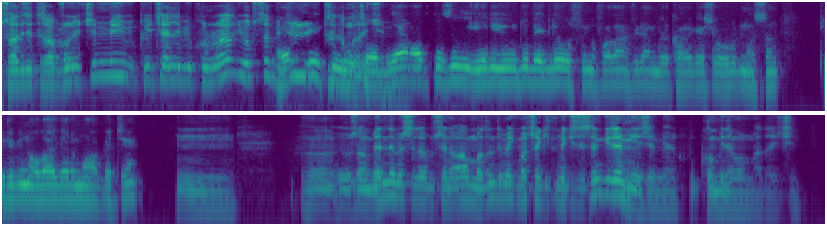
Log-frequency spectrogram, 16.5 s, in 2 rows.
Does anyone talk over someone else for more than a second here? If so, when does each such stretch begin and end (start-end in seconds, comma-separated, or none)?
2.7-4.1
